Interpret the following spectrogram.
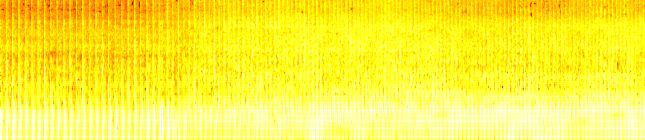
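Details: Bolens lawn tractor single-cylinder engine, sat about a year and a half, run with the muffler temporarily off: loud sharp open-exhaust popping smoothing into a faster raw blat.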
